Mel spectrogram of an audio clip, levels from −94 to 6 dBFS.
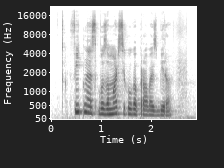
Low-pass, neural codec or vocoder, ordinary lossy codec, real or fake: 19.8 kHz; none; none; real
